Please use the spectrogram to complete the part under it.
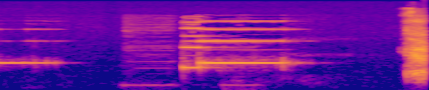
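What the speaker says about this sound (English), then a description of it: "phone's going ballistic." A phone alert beeps in short tonal bursts, a steady tone then a lower buzz, followed by a brighter harmonic chime, fairly close and loud, ending in a burst of noise.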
